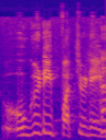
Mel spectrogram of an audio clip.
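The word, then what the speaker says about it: Ugadi Pachadi: And Shireen, I'm so happy that you got the pronunciation right. Ugudi Pachudi, we call it Pachudi in South India.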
